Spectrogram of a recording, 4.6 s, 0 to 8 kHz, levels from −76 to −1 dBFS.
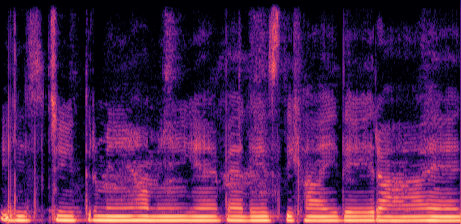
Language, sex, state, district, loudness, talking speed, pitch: Hindi, male, Uttar Pradesh, Shamli, -12 LUFS, 130 wpm, 145 Hz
